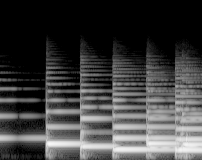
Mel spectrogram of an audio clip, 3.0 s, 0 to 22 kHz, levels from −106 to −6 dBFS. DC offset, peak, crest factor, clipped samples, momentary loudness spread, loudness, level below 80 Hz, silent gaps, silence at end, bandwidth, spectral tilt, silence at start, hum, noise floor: under 0.1%; -2 dBFS; 14 dB; under 0.1%; 5 LU; -17 LUFS; -64 dBFS; none; 0 s; 4.1 kHz; -10.5 dB/octave; 0 s; none; -40 dBFS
